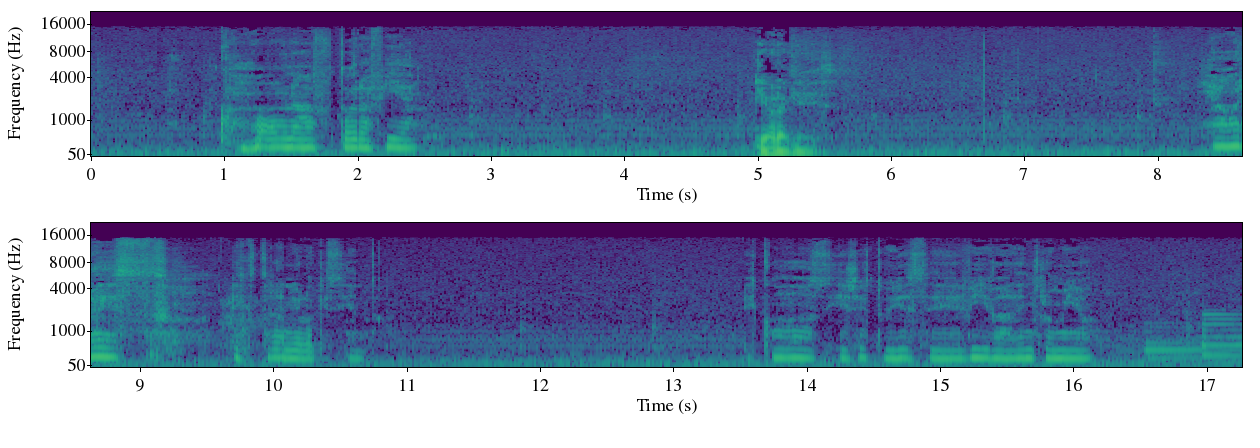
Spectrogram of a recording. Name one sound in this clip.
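A young woman speaks softly and tearfully up close.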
